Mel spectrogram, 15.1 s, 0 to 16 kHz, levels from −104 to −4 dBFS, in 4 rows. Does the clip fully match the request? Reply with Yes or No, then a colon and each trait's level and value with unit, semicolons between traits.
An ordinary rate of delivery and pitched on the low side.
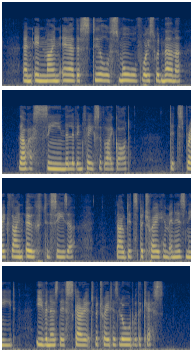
No: average, 165 wpm; high, 245 Hz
